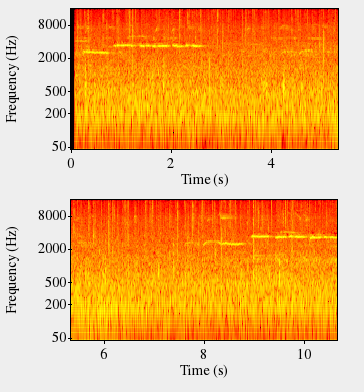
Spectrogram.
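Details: Baby bird in the nest: thin, high, drawn-out whistles, each about a second and a half, in two bursts at the start and the end, over a steady hiss like rain.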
